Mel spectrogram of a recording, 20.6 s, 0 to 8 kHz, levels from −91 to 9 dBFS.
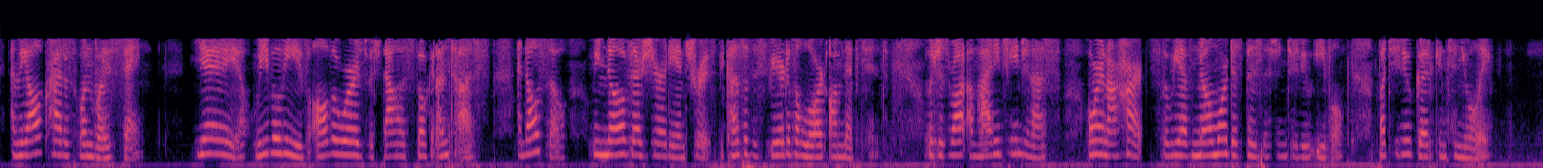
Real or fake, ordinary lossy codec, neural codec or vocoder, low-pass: real; AAC, 16 kbps; none; 7.2 kHz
